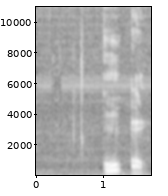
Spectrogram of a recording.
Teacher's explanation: उसमें आपका होठ भी आपके आगे आ रहे हैं ठीक है और कंठ से भी निकल रहा है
